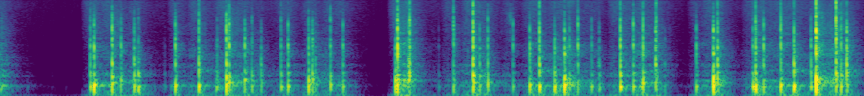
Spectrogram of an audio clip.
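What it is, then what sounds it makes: Paperboard canister with plastic lid. Long nails of both hands tap and scratch fast on the upper wall of a medium paperboard Orzo Bimbo barley canister, near its green plastic lid. Dry, hollow, mid-pitched clicks and scrapes come in quick flurries separated by brief pauses. Each click dies away almost instantly.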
